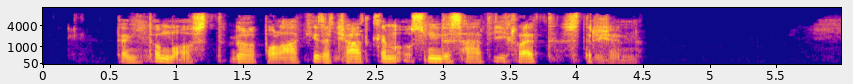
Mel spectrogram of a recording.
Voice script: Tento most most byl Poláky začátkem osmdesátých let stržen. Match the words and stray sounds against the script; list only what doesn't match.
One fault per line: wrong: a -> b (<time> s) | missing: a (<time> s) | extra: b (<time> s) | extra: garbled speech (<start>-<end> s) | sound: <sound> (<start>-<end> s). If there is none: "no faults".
missing: most (1.4 s)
